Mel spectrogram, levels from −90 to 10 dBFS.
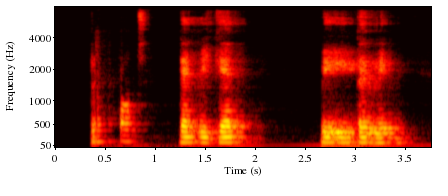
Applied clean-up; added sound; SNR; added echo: neural mask model DeepFilterNet 3.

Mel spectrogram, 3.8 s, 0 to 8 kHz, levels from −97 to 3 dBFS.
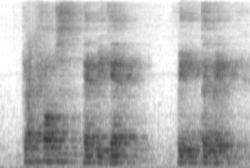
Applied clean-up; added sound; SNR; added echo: neural separator model SepFormer DNS4.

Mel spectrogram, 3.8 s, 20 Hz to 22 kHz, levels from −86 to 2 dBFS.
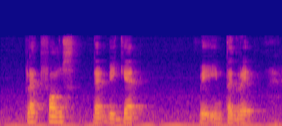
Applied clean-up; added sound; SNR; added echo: none; none; none; none.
